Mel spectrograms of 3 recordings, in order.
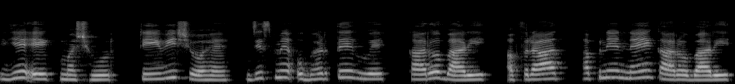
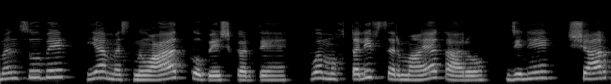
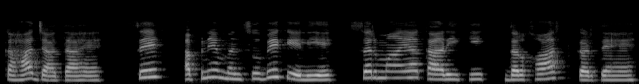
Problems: none marked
